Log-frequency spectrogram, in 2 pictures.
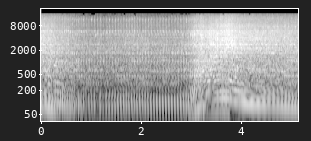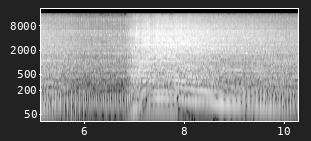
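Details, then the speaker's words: Racer Salut MT50QT-19b1 scooter with 139QMB engine idling low and unevenly, revs surging up and sagging back; the engine was out of oil and smoking, and would not hold a low idle. "а вот слышите Да както плавают обороты как-то вообще странно работает"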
